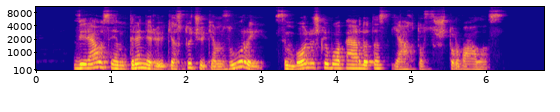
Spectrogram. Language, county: Lithuanian, Kaunas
